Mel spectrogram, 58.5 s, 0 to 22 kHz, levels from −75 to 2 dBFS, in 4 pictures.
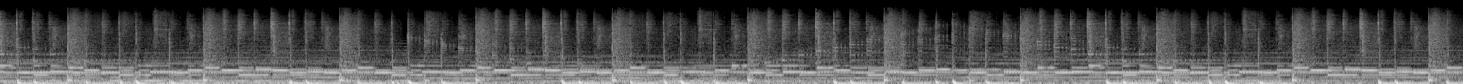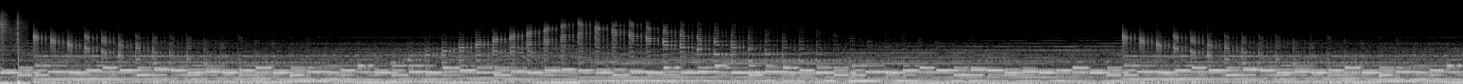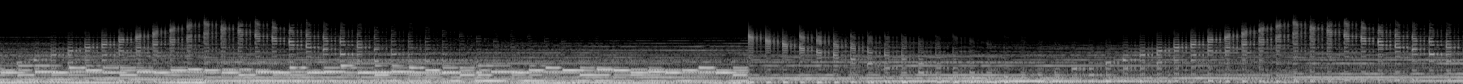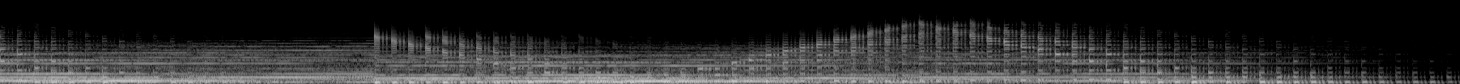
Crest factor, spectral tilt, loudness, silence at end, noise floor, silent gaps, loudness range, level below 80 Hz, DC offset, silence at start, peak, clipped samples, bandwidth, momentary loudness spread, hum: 16 dB; -6.5 dB/octave; -18 LUFS; 0.25 s; -43 dBFS; none; 8 LU; -24 dBFS; under 0.1%; 0 s; -2 dBFS; under 0.1%; 14 kHz; 10 LU; none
